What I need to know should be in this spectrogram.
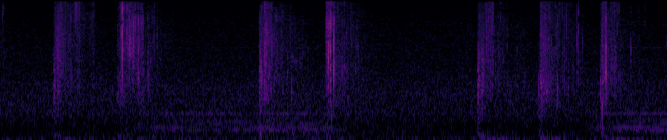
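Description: Footsteps scuff softly on a path.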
